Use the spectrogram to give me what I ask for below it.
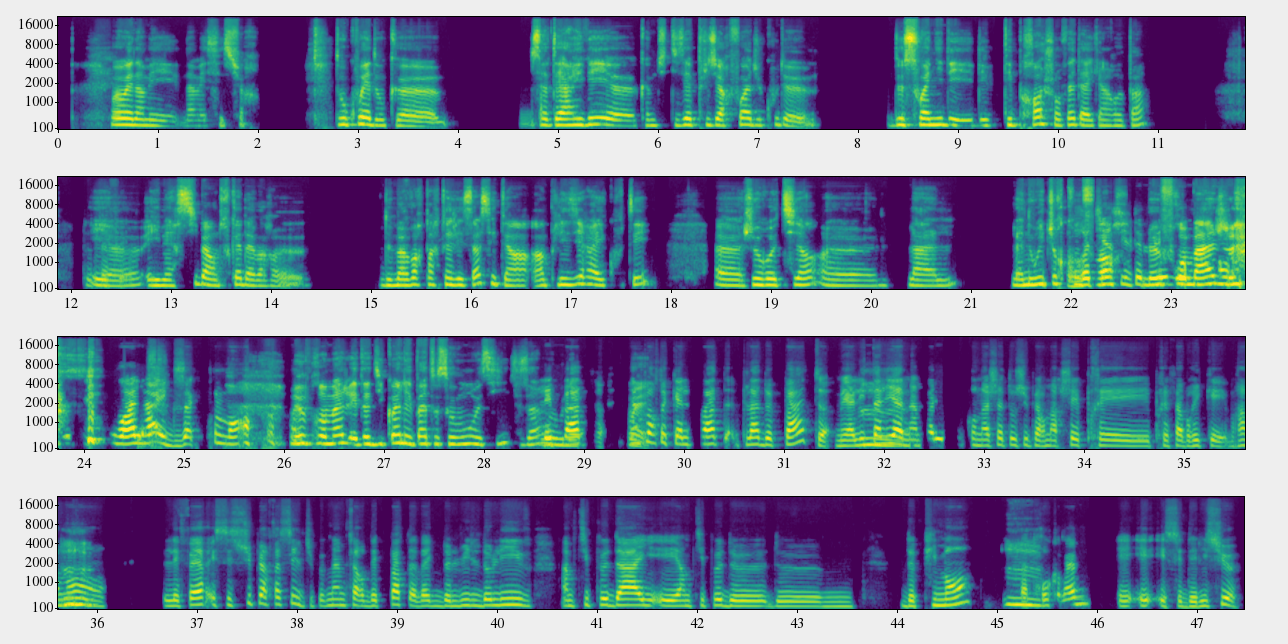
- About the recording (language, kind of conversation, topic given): French, podcast, Peux-tu raconter une fois où tu as pris soin de quelqu’un en lui préparant un repas ?
- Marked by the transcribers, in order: chuckle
